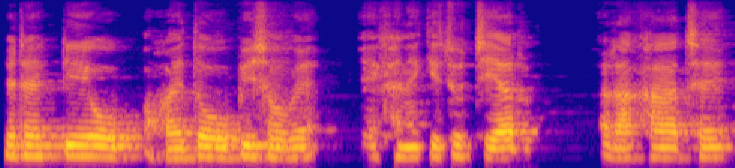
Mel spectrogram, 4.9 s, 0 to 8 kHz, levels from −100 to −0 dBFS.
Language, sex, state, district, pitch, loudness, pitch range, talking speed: Bengali, male, West Bengal, Jalpaiguri, 135 Hz, -17 LUFS, 130-145 Hz, 135 wpm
